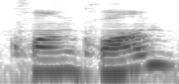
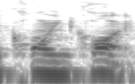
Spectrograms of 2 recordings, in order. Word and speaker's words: Coin Coin: 5 in the garden so uh it's not pronounced Quang kuang like the French anamia for duck uh for for duck quacks no it's actually coin coin not Quang kuang and I know that thanks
